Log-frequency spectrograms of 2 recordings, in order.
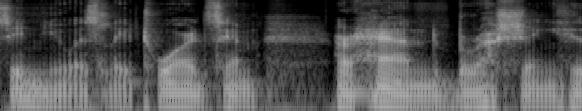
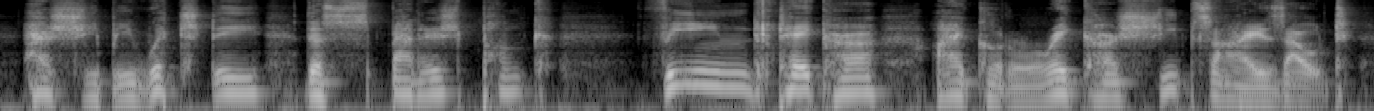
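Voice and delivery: much higher, louder jealous tirade; raging; 8 semitones higher, 4 dB louder than usual. Acted. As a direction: rage at the rival in jealousy. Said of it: "raged to and forth".

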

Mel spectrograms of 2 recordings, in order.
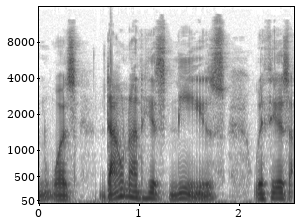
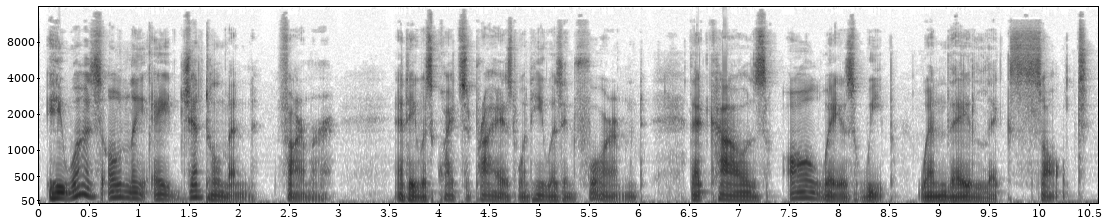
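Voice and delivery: plain reading voice

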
